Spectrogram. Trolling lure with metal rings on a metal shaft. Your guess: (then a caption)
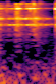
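Loose. A Wahoo Knocker trolling lure is moved, and the metal rings on its metal shaft, used in place of an internal rattle, rotate and bang against the shaft to make noise in rough water. The result is a short, quiet, bright metallic jingle with almost no low end, ending in a brief sharper clink.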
